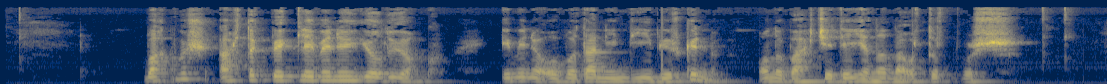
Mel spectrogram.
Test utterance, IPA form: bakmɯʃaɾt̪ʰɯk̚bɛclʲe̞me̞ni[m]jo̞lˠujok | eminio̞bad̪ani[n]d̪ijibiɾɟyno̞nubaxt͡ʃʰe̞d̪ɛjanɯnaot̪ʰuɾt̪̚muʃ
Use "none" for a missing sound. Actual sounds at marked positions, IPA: n, n

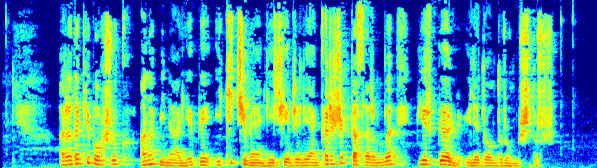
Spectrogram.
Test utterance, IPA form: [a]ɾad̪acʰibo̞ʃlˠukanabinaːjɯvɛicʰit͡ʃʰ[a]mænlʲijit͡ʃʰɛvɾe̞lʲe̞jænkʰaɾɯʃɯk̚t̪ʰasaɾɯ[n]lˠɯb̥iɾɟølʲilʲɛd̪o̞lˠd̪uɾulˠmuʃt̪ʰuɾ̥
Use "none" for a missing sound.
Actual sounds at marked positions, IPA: a, i, m

